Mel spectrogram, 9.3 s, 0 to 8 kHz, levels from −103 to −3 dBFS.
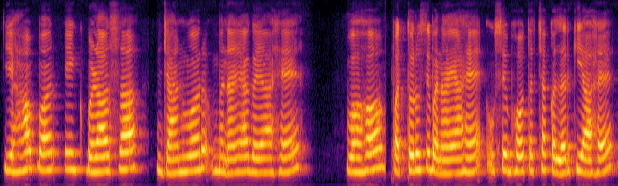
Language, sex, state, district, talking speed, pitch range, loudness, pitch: Hindi, female, Maharashtra, Nagpur, 125 wpm, 235-275 Hz, -15 LUFS, 250 Hz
